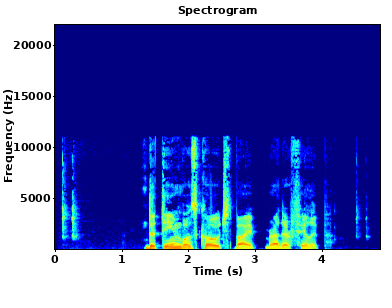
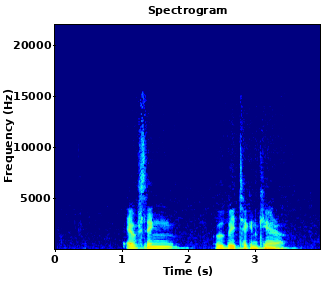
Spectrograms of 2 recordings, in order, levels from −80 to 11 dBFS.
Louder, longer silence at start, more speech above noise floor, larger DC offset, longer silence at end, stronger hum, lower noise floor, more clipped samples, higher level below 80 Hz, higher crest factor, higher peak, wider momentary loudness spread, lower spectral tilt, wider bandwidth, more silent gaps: first, -15 LUFS vs -24 LUFS; second, 0.1 s vs 1.05 s; first, 49 dB vs 45 dB; neither; first, 0.95 s vs 0.5 s; neither; second, -63 dBFS vs -68 dBFS; neither; about the same, -48 dBFS vs -52 dBFS; about the same, 16 dB vs 18 dB; first, 0 dBFS vs -8 dBFS; about the same, 15 LU vs 14 LU; second, -5.5 dB/octave vs -7.5 dB/octave; about the same, 11.5 kHz vs 12 kHz; neither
